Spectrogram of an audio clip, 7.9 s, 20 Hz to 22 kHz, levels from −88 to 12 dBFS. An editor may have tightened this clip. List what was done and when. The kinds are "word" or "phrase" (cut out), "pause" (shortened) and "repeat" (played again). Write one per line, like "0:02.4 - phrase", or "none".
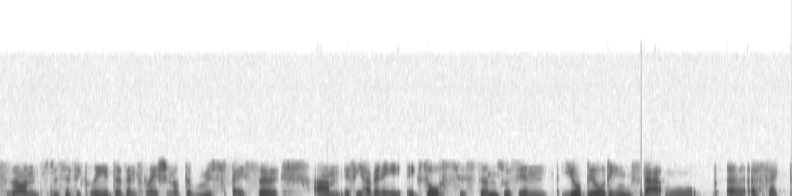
0:05.5 - pause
